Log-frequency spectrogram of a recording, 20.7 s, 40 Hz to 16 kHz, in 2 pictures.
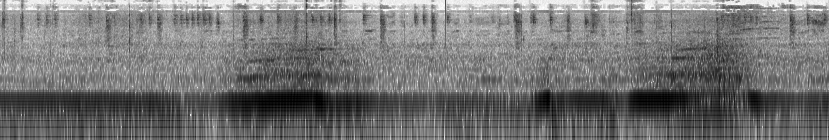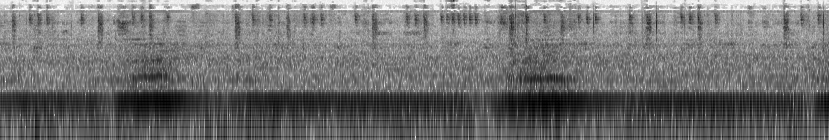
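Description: Supercharged 6.2-litre Hemi V8 of a Dodge Durango SRT Hellcat heard from inside the cabin, running through the gears: four surges of acceleration, its pitch climbing and then dropping sharply at the upshifts, with the exhaust barking.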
